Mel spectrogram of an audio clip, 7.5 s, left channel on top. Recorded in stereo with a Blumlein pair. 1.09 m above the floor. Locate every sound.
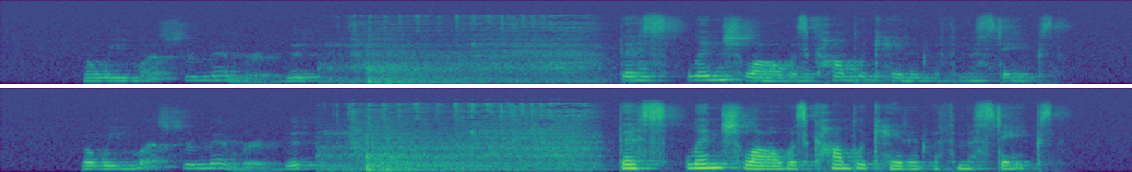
0.5 s a man speaking: 40° right, 3 m
2.1 s keys jangling: 40° right, 1.8 m
4.1 s a woman speaking: 40° right, 1.6 m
